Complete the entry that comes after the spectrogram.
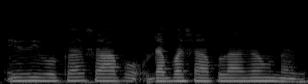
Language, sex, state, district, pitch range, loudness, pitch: Telugu, female, Andhra Pradesh, Krishna, 150-160 Hz, -41 LUFS, 155 Hz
